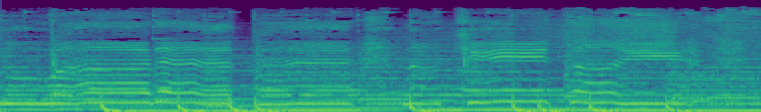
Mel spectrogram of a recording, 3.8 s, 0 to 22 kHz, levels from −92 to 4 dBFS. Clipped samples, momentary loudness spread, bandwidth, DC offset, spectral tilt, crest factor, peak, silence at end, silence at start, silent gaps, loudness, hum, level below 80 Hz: under 0.1%; 4 LU; 16.5 kHz; under 0.1%; -5 dB/octave; 10 dB; -6 dBFS; 0 s; 0 s; none; -18 LUFS; none; -24 dBFS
